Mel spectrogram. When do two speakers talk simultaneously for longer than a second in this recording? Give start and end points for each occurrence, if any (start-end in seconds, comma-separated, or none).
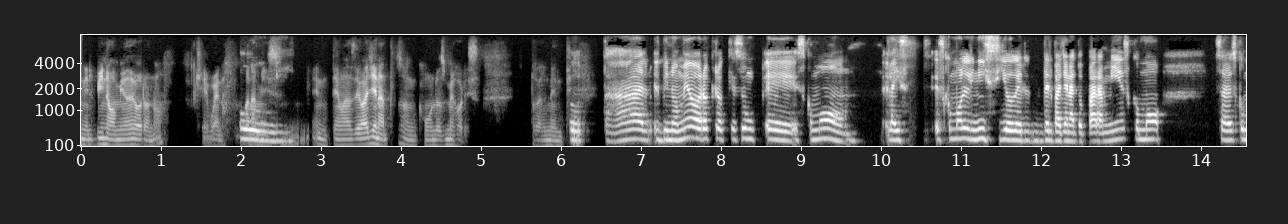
none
